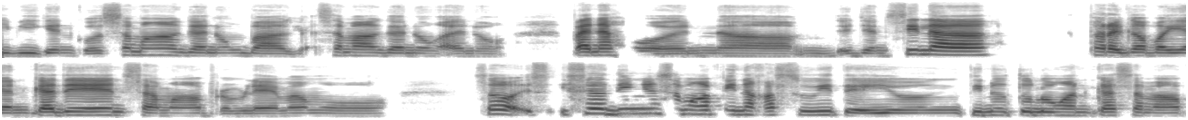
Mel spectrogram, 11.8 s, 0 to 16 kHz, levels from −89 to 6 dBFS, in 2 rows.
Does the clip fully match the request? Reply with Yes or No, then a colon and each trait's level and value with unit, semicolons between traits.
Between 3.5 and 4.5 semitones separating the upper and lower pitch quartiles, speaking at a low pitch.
No: average, 4.2 semitones; high, 190 Hz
